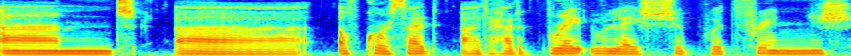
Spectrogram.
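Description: At a fairly slow pace, a woman with an Irish accent speaks in a very deep, low pitch with monotone, flat intonation. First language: Irish Sign Language. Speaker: performance artist and sign language interpreter. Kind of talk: interview. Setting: theatre.

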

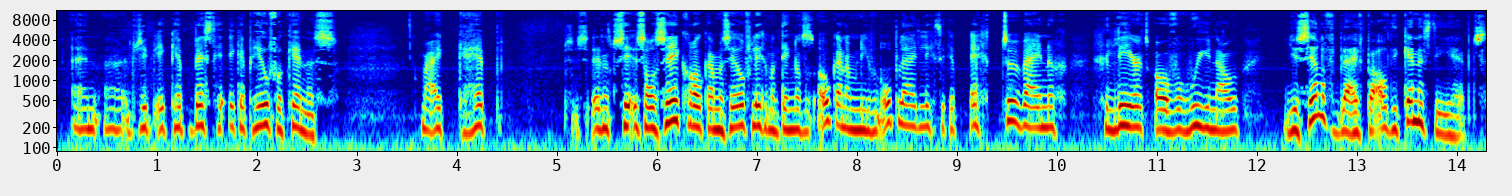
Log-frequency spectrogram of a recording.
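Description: With a dark, mellow tone, a woman speaks in a somewhat breathy voice at medium pitch and moderate pace, keeping her intonation fairly even. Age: 40s. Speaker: psychologist. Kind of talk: casual chat.

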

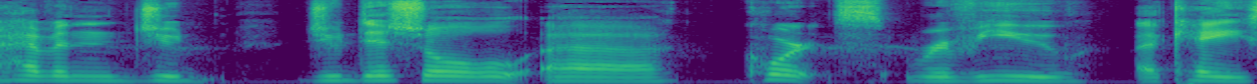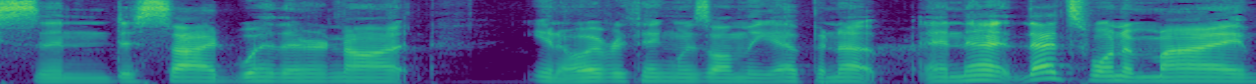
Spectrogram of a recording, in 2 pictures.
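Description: A man with an American accent and a plain, everyday voice, fairly high in pitch, at a moderate pace with fairly even intonation, on a very clean recording with a silent background. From Tulsa, Oklahoma. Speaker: podcast guest. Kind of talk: casual chat.

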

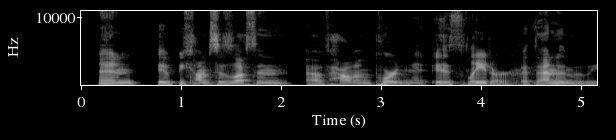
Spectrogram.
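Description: A woman with an American accent speaks with a very deep, low pitch, vocal fry and a bright, sharp tone. Her pace is fairly quick and her intonation fairly even on a very clean recording with a silent background. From Ohio. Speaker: co-host of animation podcast, TV show creator. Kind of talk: casual chat. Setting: studio.

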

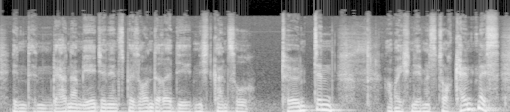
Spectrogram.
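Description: A man's speech holds a moderate tempo and fairly even intonation, with noticeable noise behind it. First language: French (speaking German). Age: 50s. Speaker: politician. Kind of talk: radio interview. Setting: studio.

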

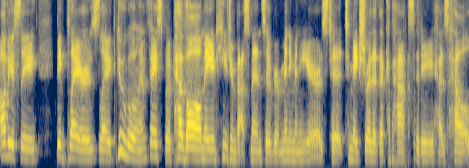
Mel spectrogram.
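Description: A woman with an ordinary speaking voice, fairly low in pitch, with ordinary pitch variation at a moderate pace against a quiet background. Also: hardly any pauses. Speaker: technology policy consultant. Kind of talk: casual interview chat.

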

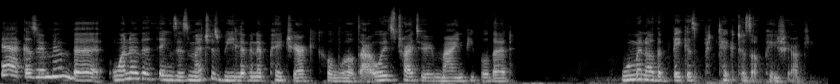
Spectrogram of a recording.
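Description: Her voice is somewhat breathy and medium in pitch. The woman talks at a very fast pace. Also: ordinary pitch variation. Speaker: podcast host. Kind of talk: casual panel discussion.

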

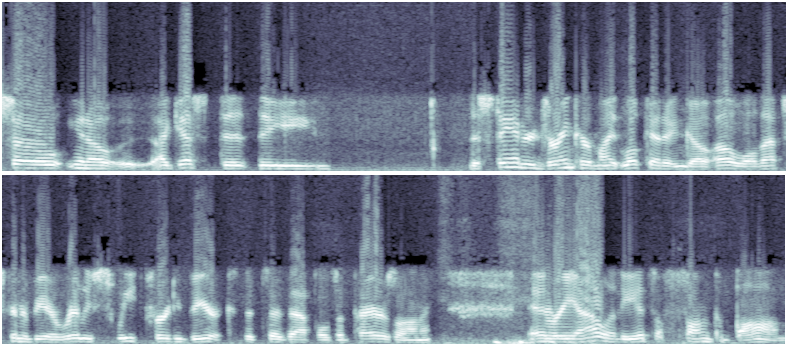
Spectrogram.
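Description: With an American accent and an unremarkable speaking voice, a man talks at a moderate pace and fairly high pitch with ordinary pitch variation, the sound dry and close with no echo. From Pittsburgh area, Pennsylvania. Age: 30s. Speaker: brewery owner. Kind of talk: interview.

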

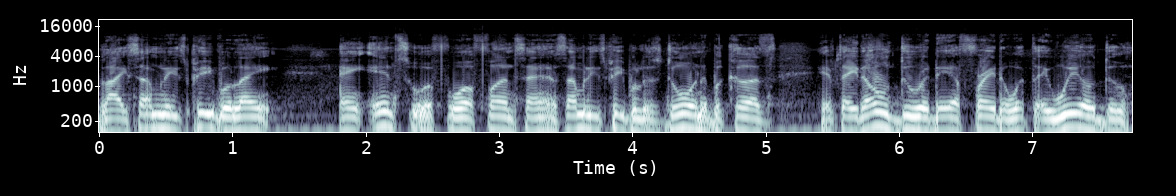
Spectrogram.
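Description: A normal speaking voice from a man of medium pitch, fairly quick in pace and fairly even in intonation. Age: 30s. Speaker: small business owner. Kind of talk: casual chat.

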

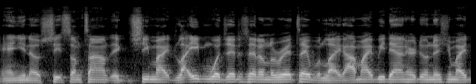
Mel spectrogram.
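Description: Noticeable background noise runs beneath a man talking at a very fast pace. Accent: American. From Texas. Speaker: podcast host. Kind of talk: casual chat. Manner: animated.

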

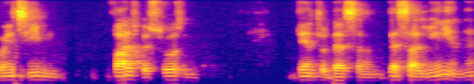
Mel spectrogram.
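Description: The man's voice has a dark, mellow tone. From Brazil, interior of São Paulo state (Araraquara). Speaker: tech company founder and CEO. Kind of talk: interview. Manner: hesitant with frequent repetitions.

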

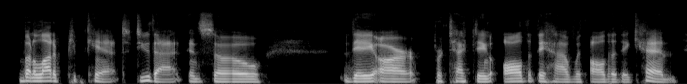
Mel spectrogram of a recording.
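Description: A man with an unremarkable speaking voice talks at a medium pitch and moderate pace with fairly even intonation, in a dry, close recording with no echo. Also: quiet background. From Canada. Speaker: game designer and professor. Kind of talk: casual chat.

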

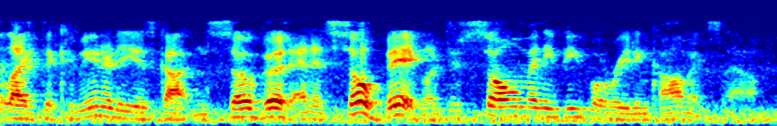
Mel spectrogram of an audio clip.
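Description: Very fast speech with hardly any pauses, an American accent, very wide pitch swings and big swings in loudness over noticeable background noise. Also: man. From Massachusetts (Taunton, near Providence). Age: 30s. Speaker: podcast host. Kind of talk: casual chat.

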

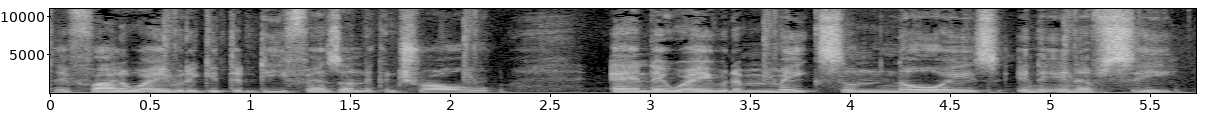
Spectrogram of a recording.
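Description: A man with a dark, mellow tone talks at a medium pitch and a fairly quick pace, with ordinary pitch variation. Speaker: guest sports fan, former coworker of host. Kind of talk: casual sports chat. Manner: passionate.

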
